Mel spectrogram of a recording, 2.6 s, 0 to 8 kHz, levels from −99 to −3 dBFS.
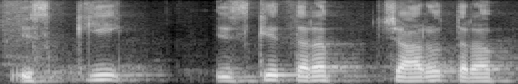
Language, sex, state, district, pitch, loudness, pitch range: Hindi, male, Madhya Pradesh, Bhopal, 155 Hz, -18 LUFS, 140-175 Hz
